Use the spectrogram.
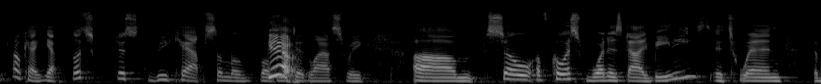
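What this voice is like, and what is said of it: Noticeable accent. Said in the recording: “you have a great accent”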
